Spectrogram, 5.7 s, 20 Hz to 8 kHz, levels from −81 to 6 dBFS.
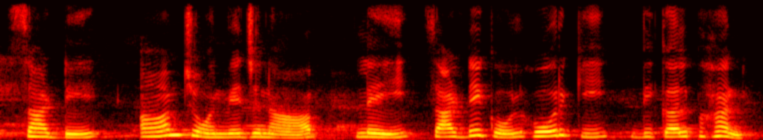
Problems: none marked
